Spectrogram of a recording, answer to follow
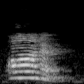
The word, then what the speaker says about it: honor: So an example of this, honor. Even though honor is spelled with an H, we don't hear that H sound. We just hear the on sound. So that would be an honor.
